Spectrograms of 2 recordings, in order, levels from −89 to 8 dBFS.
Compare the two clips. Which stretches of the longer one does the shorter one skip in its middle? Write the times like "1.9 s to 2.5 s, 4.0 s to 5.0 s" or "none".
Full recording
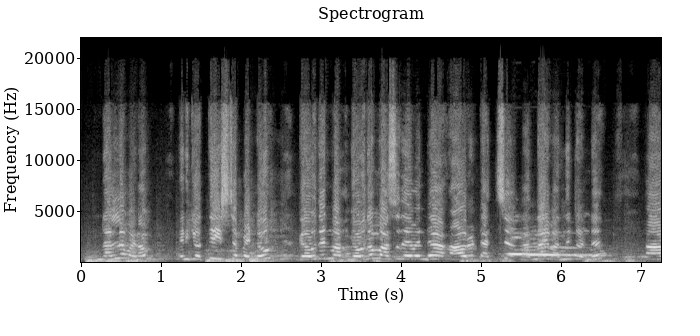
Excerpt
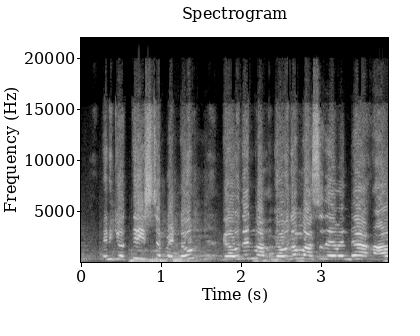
none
